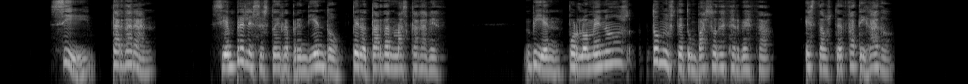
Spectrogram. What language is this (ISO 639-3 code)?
spa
